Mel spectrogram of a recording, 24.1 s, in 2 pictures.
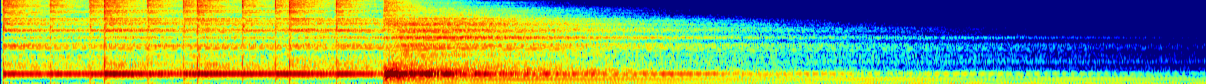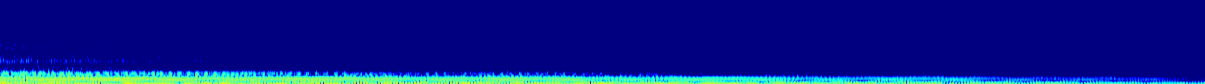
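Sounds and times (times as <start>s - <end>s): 
Zildjian cymbal: 0.0s - 11.3s.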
